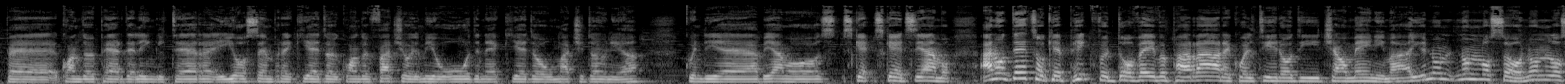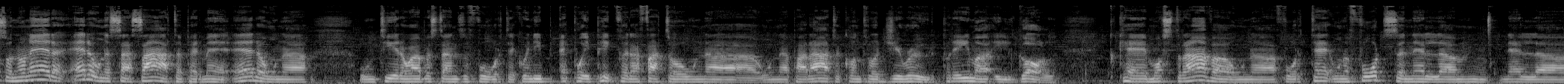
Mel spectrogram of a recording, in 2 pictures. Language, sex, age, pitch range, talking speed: Italian, male, 20-39, 120-155 Hz, 140 wpm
